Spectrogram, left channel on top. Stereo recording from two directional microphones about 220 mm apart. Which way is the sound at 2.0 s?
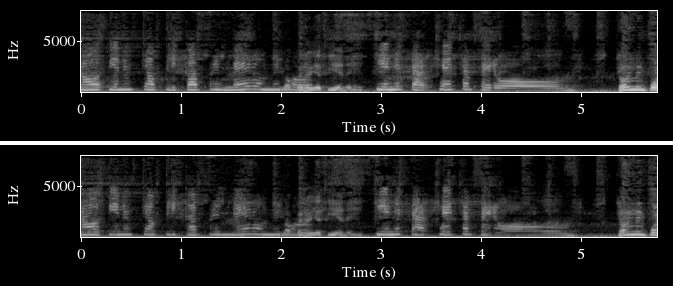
40° right (ahead or behind).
